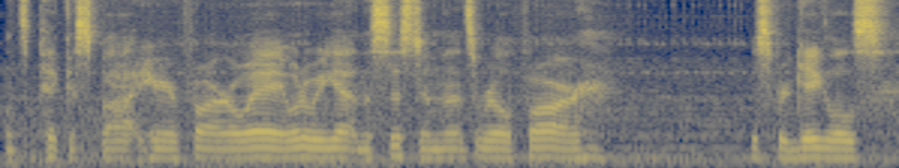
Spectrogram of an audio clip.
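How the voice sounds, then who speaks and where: A man's voice: mid-range voice, completely flat delivery, moderate pace, slight background noise. A man livestreaming a video game with casual commentary, rambling a little as he thinks aloud. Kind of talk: casual live gameplay commentary.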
